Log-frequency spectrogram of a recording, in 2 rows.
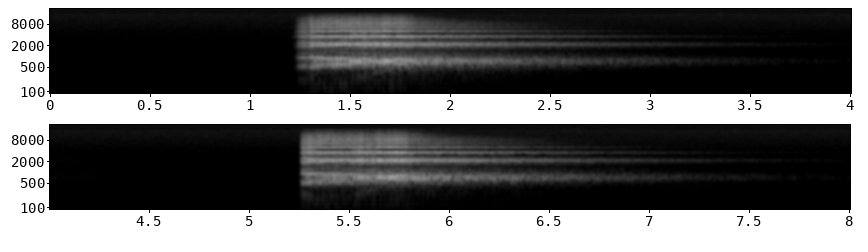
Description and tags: Metallic Chaos Noise (120bpm)
A part of the Metallic Chaos loop.
MachineDroid, Robot, Metallic, Noise, Terminator, loop, Ambient, Industrial, Factory, Metal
